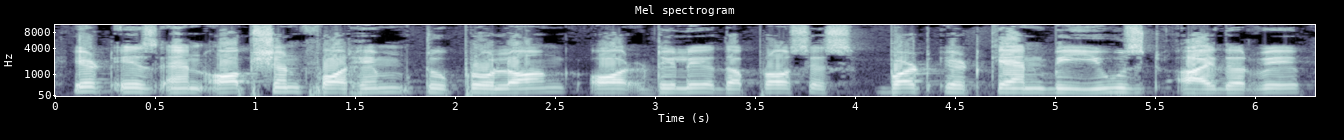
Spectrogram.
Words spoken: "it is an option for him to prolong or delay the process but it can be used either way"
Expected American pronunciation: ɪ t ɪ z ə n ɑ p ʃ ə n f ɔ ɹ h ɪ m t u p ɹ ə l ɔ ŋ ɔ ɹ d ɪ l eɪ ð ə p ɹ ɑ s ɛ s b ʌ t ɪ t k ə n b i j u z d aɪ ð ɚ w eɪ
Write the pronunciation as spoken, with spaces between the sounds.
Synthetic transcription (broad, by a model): ɪ t ɪ z ə n ɑ p ʃ ə n f ɔ ɹ h ɪ m t u p ɹ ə l ɔ ŋ ɔ ɹ d ɪ l eɪ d ə p ɹ ɑ s ɛ s b ʌ t ɪ t k ə n b i j u z d aɪ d ɚ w eɪ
